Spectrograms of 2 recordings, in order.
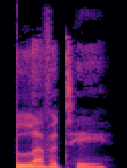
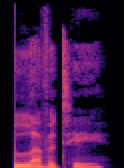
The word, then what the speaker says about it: levity: Both US and UK have the same pronunciation of this word, levity. Now read the syllables shown on the screen naturally. Lev, T, levity. Stress lev and keep T light.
